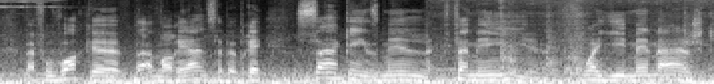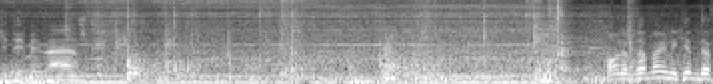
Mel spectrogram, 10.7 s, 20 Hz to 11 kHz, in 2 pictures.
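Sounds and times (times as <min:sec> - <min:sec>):
speech: 0:00.2 - 0:06.8, 0:09.5 - 0:10.6
garbage truck compactor grinding in Montreal: 0:03.8 - 0:10.2.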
